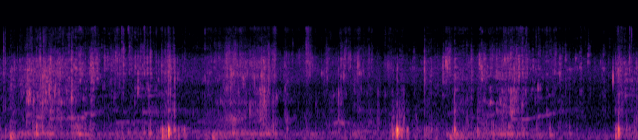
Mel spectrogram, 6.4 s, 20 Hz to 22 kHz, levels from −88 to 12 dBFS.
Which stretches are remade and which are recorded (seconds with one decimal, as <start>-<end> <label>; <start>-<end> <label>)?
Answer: 0.0-1.9 recorded; 1.9-3.9 remade; 3.9-6.4 recorded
